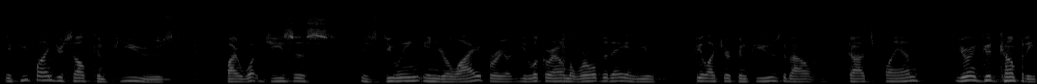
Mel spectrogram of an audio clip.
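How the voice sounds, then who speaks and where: Higher-voiced male pastor with background noise. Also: a bit bright. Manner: casual, self-deprecating. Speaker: pastor preaching to a congregation. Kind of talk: informal conversational sermon.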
